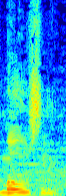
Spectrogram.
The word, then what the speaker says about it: Mousley: that my name is Mosley well the English language is uh unnecessarily complicated at times ghost letters and uh letters that you don't pronounce in various words but Mosley it is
